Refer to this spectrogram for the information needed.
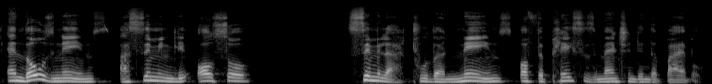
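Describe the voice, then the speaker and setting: A man interviewing a guest and asking questions casually in short, halting phrases. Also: a little high, a little mellow, no echo, clean studio sound.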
